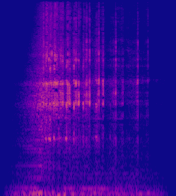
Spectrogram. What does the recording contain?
swoosh/shutter
a kazoo dragged across a heater but reversed and sped up to sound like a swooshing shutter noise
crack, shutter, swoosh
